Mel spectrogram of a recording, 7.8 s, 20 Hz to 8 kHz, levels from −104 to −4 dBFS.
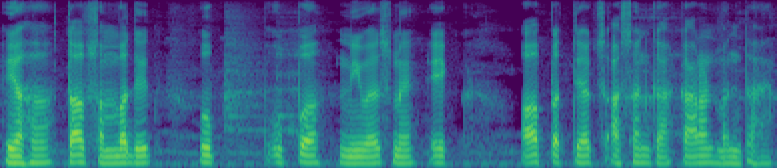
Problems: none marked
